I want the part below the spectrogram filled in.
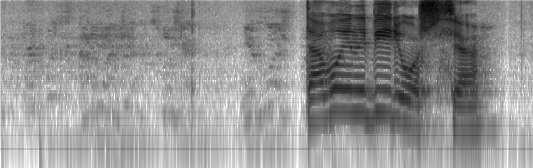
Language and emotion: Russian, angry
